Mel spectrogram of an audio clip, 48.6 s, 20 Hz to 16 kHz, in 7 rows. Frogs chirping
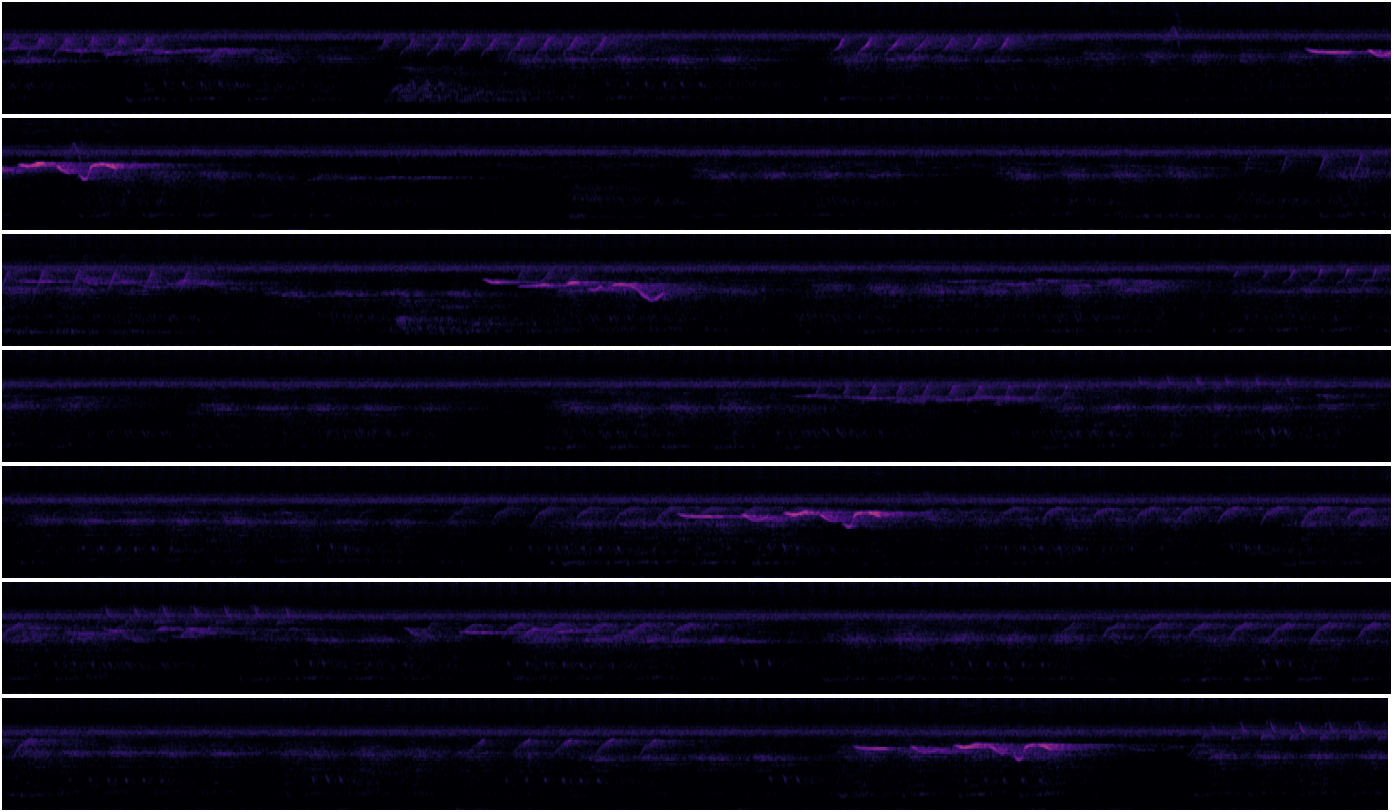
0:10.7 0:48.6

